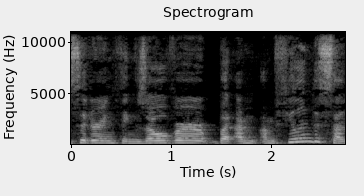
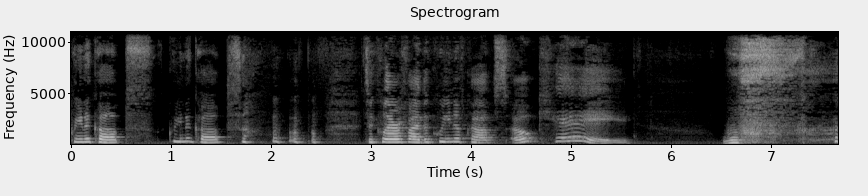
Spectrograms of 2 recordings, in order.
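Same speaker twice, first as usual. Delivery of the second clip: high voice, words broken up by laughter; 6 semitones higher than usual. Showing viewers a tarot card that just came up, laughing while talking. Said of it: "Sorry, I'm laughing".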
